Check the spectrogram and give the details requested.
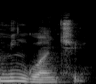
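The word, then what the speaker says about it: minguante: the wayne moon uh the pronunciation thing i'm going to call your attention for the ch in portuguese it does not sound like the ch in english okay this is not this is not the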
